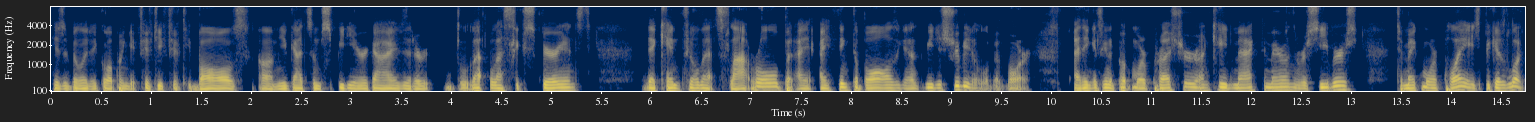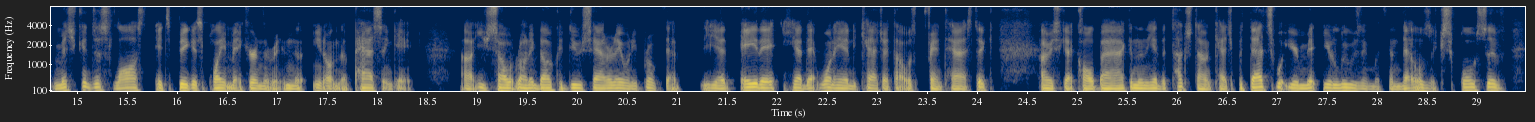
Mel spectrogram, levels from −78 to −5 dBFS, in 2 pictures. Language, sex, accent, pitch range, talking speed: English, male, American, 95-110 Hz, 250 wpm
